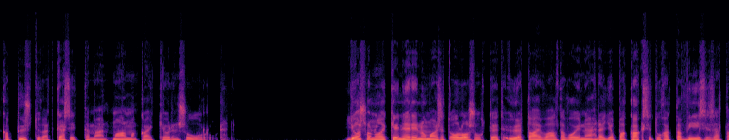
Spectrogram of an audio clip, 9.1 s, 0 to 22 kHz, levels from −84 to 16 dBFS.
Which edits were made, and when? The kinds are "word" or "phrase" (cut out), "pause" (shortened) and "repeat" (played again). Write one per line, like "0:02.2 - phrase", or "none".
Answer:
none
